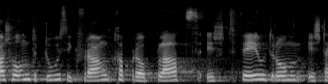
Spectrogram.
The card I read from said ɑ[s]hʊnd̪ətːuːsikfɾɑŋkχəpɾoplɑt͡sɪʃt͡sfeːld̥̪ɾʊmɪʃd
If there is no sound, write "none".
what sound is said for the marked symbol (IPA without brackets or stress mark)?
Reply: ʃ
